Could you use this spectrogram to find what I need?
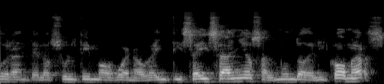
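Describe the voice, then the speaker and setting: In an Argentine accent, a man speaks at a medium pitch with a dark, mellow tone and fairly even intonation. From Argentina. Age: 40s. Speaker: tech company founder and CEO. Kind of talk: interview. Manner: frequent hesitations and repetitions.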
